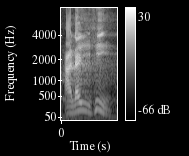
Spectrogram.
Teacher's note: Jadi bagi bawah ni dia bunyi hi. Dia tak bunyi he.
